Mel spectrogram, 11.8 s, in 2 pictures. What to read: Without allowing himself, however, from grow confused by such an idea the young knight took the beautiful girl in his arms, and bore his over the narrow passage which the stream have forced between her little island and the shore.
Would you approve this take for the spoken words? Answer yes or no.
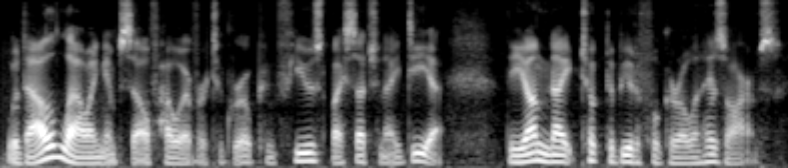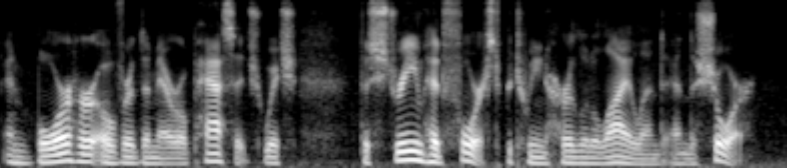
no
